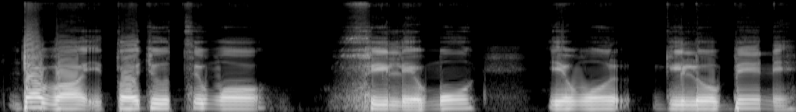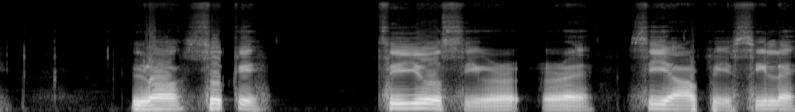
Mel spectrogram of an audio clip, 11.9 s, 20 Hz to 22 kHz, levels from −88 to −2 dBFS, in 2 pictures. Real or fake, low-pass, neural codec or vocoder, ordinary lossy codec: real; 19.8 kHz; none; none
